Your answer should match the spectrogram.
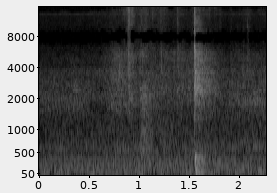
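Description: Quiet room tone with one short, sharp click about one and a half seconds in, and a fainter tick just before it.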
